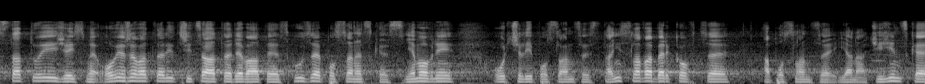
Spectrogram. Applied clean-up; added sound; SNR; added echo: none; none; none; none.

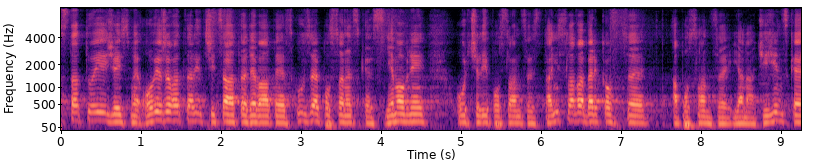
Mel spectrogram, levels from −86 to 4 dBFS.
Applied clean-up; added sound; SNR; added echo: neural separator model SepFormer DNS4.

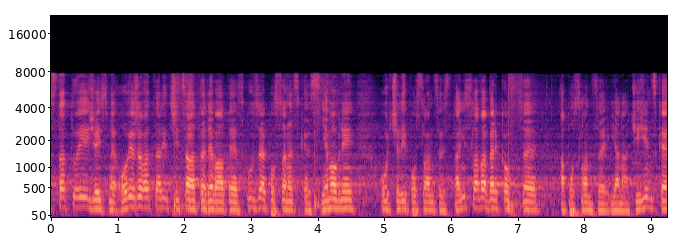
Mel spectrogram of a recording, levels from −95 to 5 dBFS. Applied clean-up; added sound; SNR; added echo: none; Snare drum; 19 dB; reverberation time 0.2 s.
